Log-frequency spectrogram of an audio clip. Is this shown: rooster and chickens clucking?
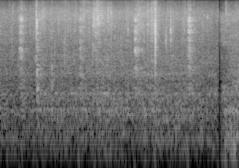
no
